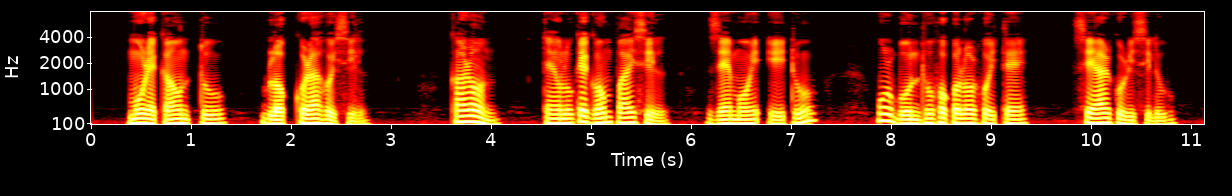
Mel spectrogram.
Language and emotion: Assamese, sad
